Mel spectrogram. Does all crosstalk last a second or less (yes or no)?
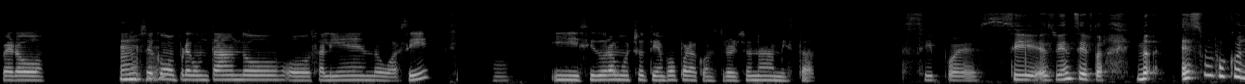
yes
